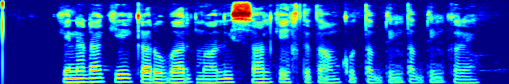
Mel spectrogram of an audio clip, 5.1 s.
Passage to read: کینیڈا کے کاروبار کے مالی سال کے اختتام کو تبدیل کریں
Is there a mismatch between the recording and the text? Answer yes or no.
yes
